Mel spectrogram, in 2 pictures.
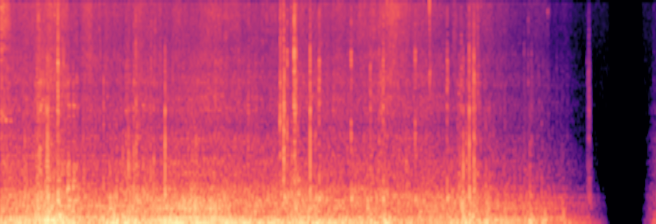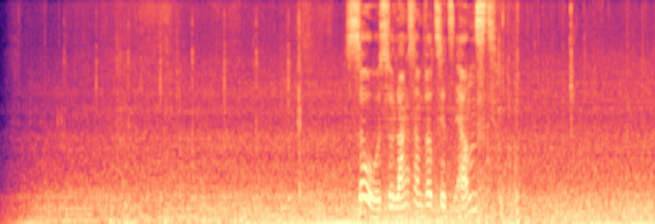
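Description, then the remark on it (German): Steady low road and engine rumble from inside a moving car driving in light rain on the way to a Kingdom Hall, with a man speaking over it; the sound cuts out briefly midway before the cabin drone returns. “Noch zwei Minuten, dann bin ich da. Ich werde das Mikrofon jetzt mal noch anlassen und dann unterwegs, wenn ich ausgestiegen bin aus dem Auto, auf dem Weg zum Königreichsaal ausmachen.”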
